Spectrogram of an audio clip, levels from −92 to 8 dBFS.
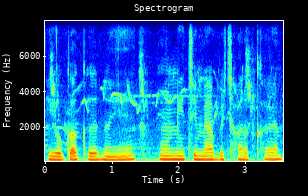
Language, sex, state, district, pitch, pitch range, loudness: Hindi, female, Haryana, Jhajjar, 195 Hz, 185-200 Hz, -16 LUFS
